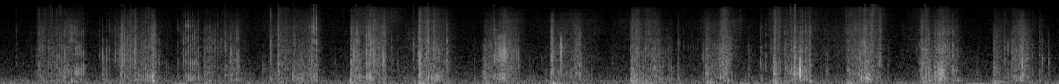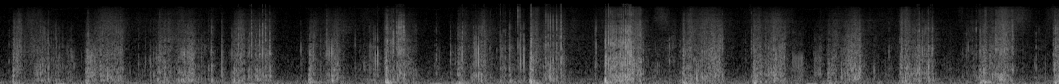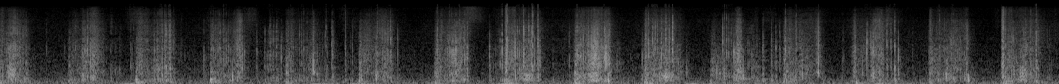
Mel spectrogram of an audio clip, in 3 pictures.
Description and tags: carpet 18a trekkingboots walk
Walking on carpet: trekking boots. Recorded with a ZOOM H2 in a basement of a house, normalized with Audacity.
steps, footsteps, footstep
